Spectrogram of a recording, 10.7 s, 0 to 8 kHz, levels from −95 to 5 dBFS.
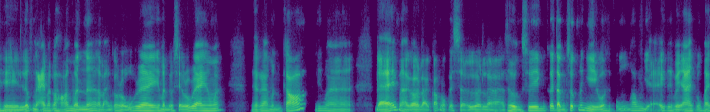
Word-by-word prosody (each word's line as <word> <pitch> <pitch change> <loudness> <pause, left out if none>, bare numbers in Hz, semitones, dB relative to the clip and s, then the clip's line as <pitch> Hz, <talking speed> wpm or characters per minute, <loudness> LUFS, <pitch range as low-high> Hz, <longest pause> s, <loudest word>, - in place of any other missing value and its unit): thì 95 -6 +1
lúc 125 +8 0
nãy 115 +3 +4
bạn 125 - -3
có 130 - -1
hỏi 115 +2 -1
mình 105 -7 0
á 110 +4 +2
là 115 - -2
bạn 95 -1 -5
có 130 - -3
rủ 125 +3 -1
rê 125 -1 +5
mình 105 -5 -1
có - - -3
sợ 125 - -3
rủ 120 +7 +2
rê 130 -2 +5
hông 125 +1 0
á? 140 - -3 0.5
Thật 105 0 -4
ra 125 0 -1
mình 100 -4 -7
có, 290 - +3 0.2
nhưng 140 0 -8
mà 115 -3 -5 0.3
để 110 - +5
mà, 100 - 0
gọi 105 +3 +2
là, 95 -2 -1
có - - -5
một - - -7
cái - - -5
sự, 90 +5 -4
gọi 110 -1 0
là, 85 -4 -4
thường 105 -6 +3
xuyên, 135 +5 +1
cái 150 - +2
tần 95 -8 +3
suất 150 - +1
nó 170 - -3
nhiều 115 -11 +1
á 130 - -2
thì 120 - -8
cũng - - -9
hông 145 -2 -4
dễ - - -4
vì 100 - +2
ai 120 +2 +3
cũng 125 - -7
phải 115 0 -1
115 Hz, 295 wpm, -24 LUFS, 100-130 Hz, 0.5 s, rê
